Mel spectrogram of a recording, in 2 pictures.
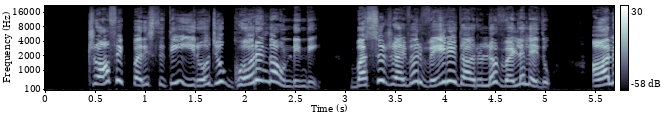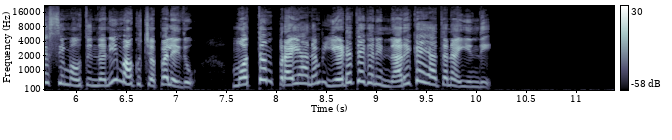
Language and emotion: Telugu, angry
